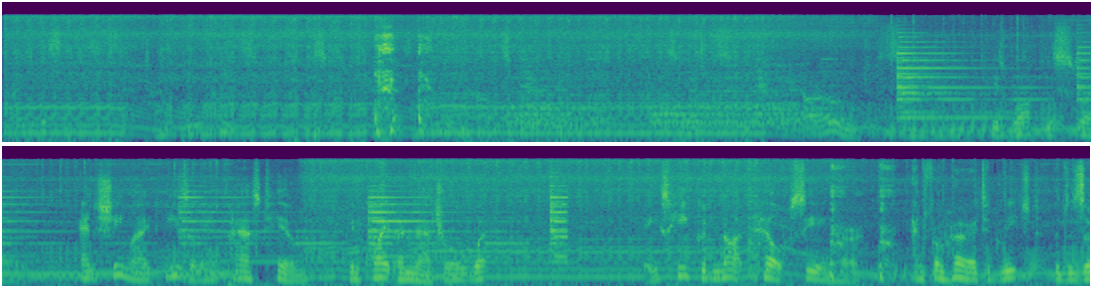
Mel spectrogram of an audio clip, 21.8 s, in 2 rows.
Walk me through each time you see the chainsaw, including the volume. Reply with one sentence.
The chainsaw can be heard from 0.0 to 21.7 s, at a steady volume.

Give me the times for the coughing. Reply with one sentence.
The coughing can be heard from 3.1 to 4.3 s and from 18.3 to 20.3 s.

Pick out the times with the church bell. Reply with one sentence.
The church bell can be heard from 5.0 to 16.6 s.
